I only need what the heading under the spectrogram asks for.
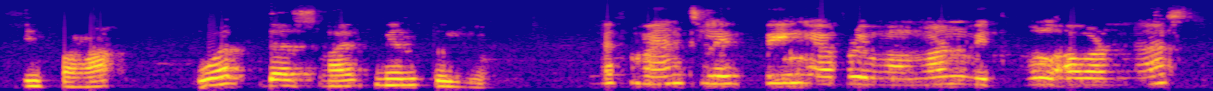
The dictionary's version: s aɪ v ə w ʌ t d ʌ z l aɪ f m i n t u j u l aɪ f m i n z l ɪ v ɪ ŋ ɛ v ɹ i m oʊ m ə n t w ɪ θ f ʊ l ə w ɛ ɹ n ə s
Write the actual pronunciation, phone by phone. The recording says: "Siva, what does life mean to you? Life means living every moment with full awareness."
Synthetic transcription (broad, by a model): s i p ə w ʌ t d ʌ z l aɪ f m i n t u j u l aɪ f m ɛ n s l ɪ p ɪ ŋ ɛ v ɹ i m oʊ m ə n t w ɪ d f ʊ l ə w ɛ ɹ n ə s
